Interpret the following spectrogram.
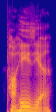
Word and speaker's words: parrhesia: Almost certainly going to pronounce it wrong. Parrhesia.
